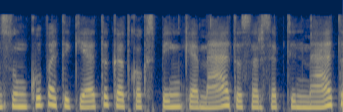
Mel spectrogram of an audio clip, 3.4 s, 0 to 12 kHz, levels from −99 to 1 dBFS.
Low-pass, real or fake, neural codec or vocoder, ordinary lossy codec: 7.2 kHz; real; none; MP3, 48 kbps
